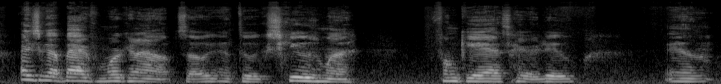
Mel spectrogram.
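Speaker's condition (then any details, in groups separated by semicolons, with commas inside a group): Brain injury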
